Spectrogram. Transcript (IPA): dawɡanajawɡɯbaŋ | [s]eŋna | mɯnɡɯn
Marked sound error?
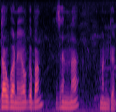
yes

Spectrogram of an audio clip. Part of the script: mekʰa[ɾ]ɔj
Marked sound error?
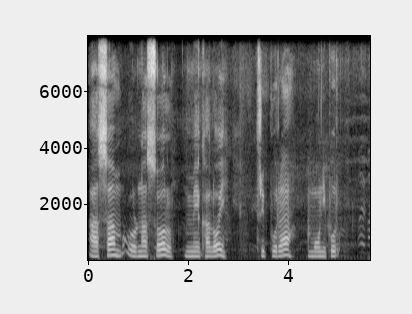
yes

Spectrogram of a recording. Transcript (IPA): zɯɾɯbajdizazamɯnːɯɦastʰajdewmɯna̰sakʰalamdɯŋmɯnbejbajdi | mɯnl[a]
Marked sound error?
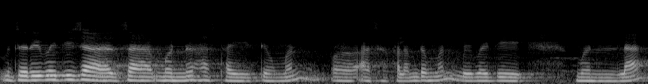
no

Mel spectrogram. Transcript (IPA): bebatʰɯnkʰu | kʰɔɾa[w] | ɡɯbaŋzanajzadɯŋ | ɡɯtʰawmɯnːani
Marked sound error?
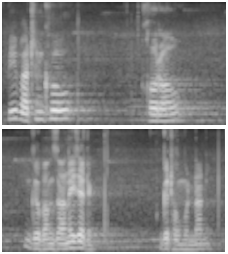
no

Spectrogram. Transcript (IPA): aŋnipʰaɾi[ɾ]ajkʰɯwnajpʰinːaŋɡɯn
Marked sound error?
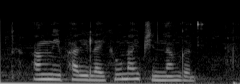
yes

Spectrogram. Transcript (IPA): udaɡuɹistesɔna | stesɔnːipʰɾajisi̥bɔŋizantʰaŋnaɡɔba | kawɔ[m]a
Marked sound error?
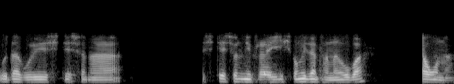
yes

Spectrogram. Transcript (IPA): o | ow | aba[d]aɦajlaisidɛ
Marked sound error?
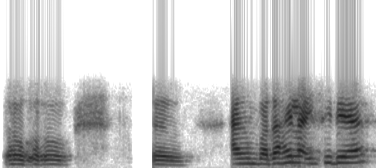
no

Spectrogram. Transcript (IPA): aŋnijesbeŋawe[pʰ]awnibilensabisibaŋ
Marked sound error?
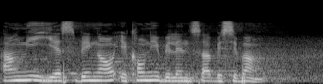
yes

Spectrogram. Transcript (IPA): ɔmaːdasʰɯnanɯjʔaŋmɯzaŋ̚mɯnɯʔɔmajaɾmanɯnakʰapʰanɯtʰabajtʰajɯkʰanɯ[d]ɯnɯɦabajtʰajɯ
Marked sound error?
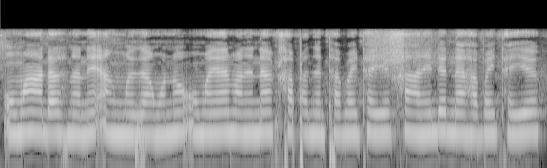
no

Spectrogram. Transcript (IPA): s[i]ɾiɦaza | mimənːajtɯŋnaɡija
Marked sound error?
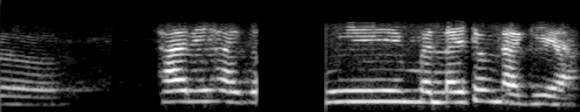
yes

